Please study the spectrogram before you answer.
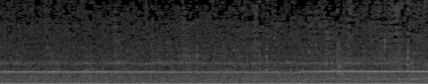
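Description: An American toad gives a long, steady, high musical trill to attract mates.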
